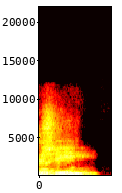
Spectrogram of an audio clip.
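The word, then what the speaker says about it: Róisín: It's Roisin. Roisin? Yeah, as an Irish name.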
